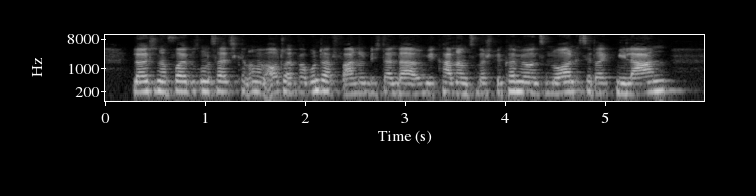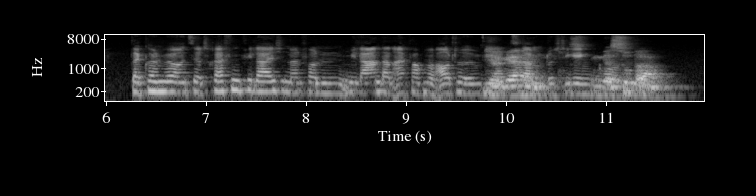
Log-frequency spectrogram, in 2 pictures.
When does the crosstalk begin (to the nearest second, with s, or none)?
10 s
